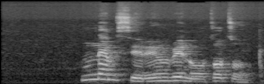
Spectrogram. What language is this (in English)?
Igbo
